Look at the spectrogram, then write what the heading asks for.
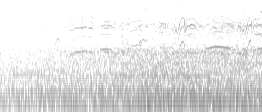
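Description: Many short, overlapping bird calls over a low steady rumble, fading in gradually.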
